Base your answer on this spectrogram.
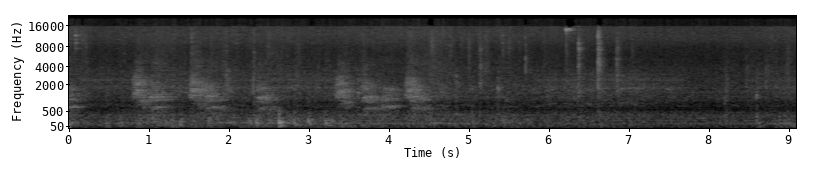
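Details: Welsh Corgi playing at chasing a laser dot, 28 April 2019: a run of soft, breathy yips and whiny barks about every half second for five seconds, then quieter scuffling and a steady low hum.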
